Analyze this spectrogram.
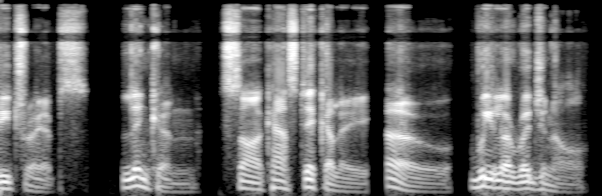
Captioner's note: sarcastically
